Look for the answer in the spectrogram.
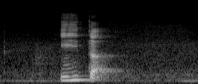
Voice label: "Ihita", Ishir Chamacoco; pecho teta

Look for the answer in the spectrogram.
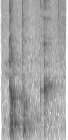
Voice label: dead body, chamacoco; un muerto

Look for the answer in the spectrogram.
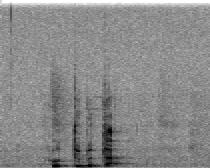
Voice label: "Hutubɨta", Ishir Chamacoco; cumbre remolino de cabello

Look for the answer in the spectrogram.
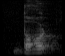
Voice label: itch, chamacoco; picor

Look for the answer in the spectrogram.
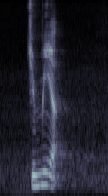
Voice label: "Chɨmiya", Ishir Chamacoco

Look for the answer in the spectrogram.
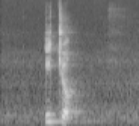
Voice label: "Icho", Ishir Chamacoco; maduro

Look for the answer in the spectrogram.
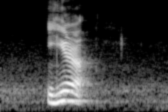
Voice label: "Ihyerak", Ishir Chamacoco; novio

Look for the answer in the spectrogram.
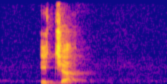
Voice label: "Icha", Ishir Chamacoco; dejar algo

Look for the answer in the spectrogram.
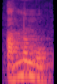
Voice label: grandchild, chamacoco; nieto

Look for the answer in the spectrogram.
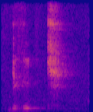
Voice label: reed, chamacoco

